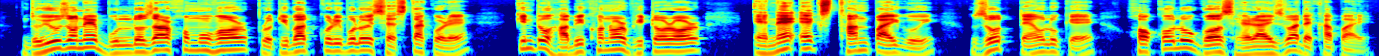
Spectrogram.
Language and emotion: Assamese, neutral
